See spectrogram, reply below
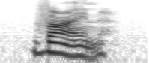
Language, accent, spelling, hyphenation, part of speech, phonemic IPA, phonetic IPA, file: English, US, vine, vine, noun, /ˈvaɪ̯n/, [ˈvaɪ̯n], En-us-vine.ogg
- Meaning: 1. Any plant whose stem requires support and which climbs by tendrils or twining 2. Any plant the stem of which creeps along the ground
